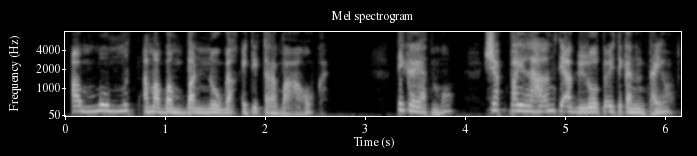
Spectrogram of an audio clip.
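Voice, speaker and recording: An irritable, demanding young man in a radio drama, played by an actor. He complains curtly in a highish, very animated voice with a dry, close sound. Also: normal speed, husky, dry recording. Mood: irritated. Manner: curt, complaining.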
